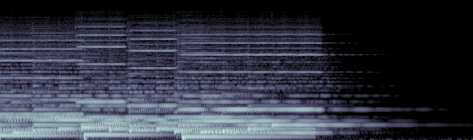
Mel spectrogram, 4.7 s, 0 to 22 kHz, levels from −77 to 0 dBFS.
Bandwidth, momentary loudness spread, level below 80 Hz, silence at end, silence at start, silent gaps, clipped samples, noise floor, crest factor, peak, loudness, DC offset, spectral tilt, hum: 16 kHz; 10 LU; -40 dBFS; 1 s; 0 s; none; under 0.1%; -64 dBFS; 16 dB; -4 dBFS; -18 LUFS; under 0.1%; -5.5 dB/octave; none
